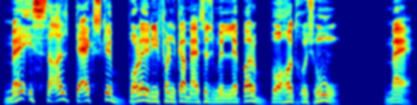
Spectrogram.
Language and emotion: Urdu, happy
